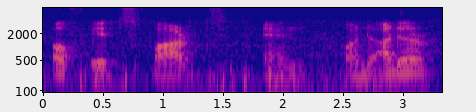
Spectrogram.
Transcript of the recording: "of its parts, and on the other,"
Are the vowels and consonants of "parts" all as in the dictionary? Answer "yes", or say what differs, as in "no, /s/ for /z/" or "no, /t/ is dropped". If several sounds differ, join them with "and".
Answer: yes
